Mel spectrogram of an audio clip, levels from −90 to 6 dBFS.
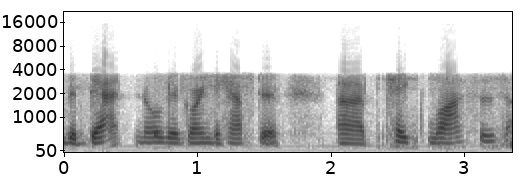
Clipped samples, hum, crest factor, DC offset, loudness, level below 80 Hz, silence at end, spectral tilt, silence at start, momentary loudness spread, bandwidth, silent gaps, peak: under 0.1%; none; 18 dB; under 0.1%; -20 LUFS; -64 dBFS; 0 s; -5 dB/octave; 0 s; 5 LU; 7.6 kHz; none; -2 dBFS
